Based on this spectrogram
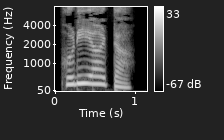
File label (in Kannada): "ಹುಡಿಯಾಟ", kannada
